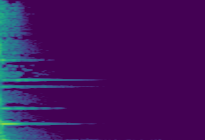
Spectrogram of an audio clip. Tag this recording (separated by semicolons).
clang; dish; hit; hitting; impact; metal; metallic; percussion; percussive; ring; ringing; spoon; ting; wood; wooden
